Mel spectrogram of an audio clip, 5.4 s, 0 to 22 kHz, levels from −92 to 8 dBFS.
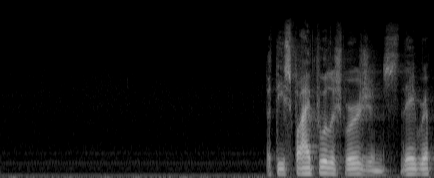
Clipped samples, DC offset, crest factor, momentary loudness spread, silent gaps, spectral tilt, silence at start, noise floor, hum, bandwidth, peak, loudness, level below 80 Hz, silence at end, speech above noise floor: under 0.1%; under 0.1%; 26 dB; 11 LU; none; -5.5 dB/octave; 3.35 s; -67 dBFS; none; 13 kHz; -8 dBFS; -30 LUFS; -68 dBFS; 0.05 s; 37 dB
